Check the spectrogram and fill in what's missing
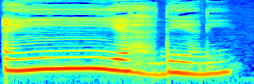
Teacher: ان ی ادغام غنہ کے ساتھ، دو سیکنڈس کا ٹائم دیں گے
